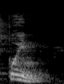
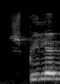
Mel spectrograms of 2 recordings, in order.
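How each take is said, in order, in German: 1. Es wird im bayerischen Dialekt gesprochen. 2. Es wird im Standarddeutschen gesprochen.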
